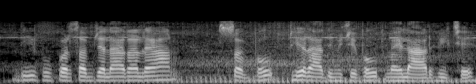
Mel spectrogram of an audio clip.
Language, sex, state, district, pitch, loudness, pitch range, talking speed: Maithili, female, Bihar, Samastipur, 180 Hz, -16 LUFS, 165-185 Hz, 200 wpm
